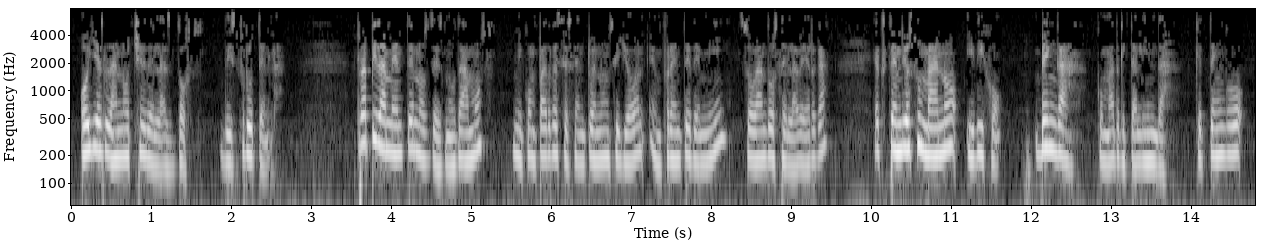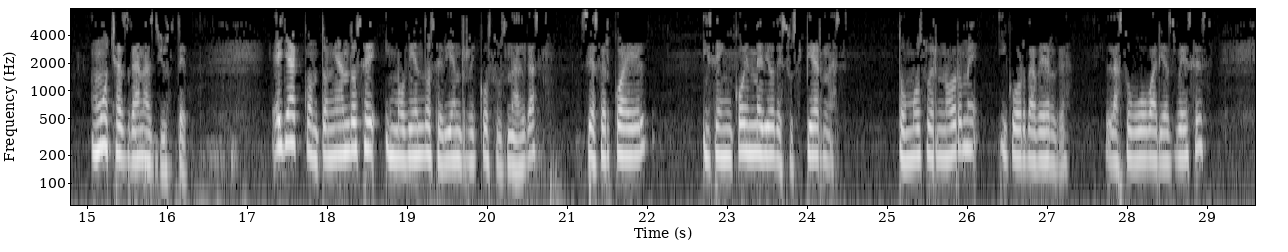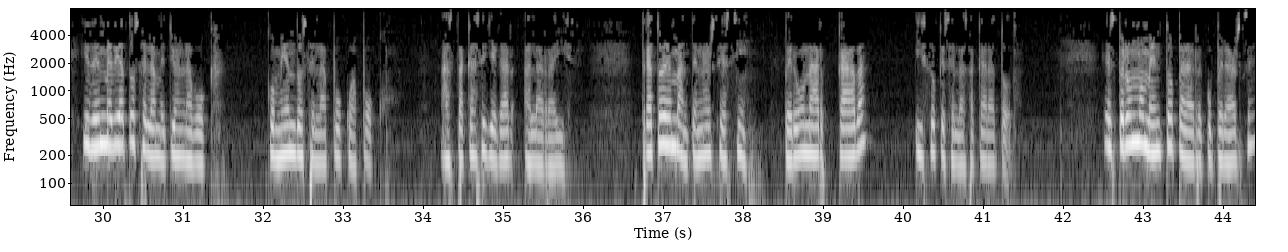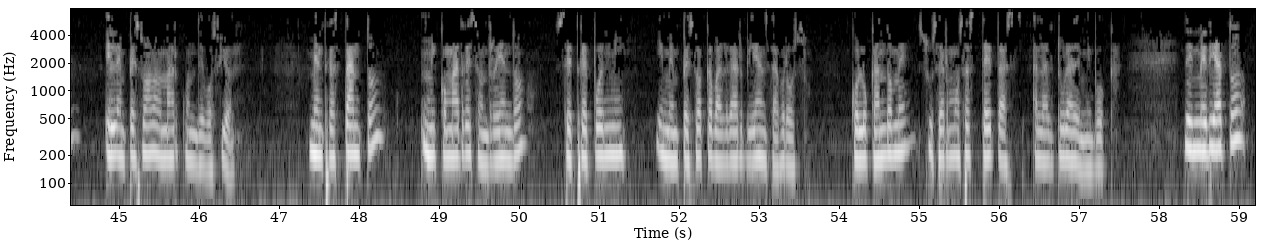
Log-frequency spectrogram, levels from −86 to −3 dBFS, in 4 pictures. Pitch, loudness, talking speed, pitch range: 195 Hz, -22 LUFS, 140 wpm, 175-215 Hz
